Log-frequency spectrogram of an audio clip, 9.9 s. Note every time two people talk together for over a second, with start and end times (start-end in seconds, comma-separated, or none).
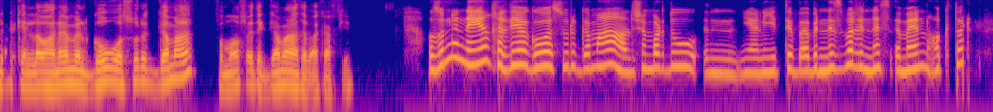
none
